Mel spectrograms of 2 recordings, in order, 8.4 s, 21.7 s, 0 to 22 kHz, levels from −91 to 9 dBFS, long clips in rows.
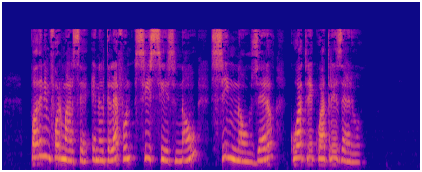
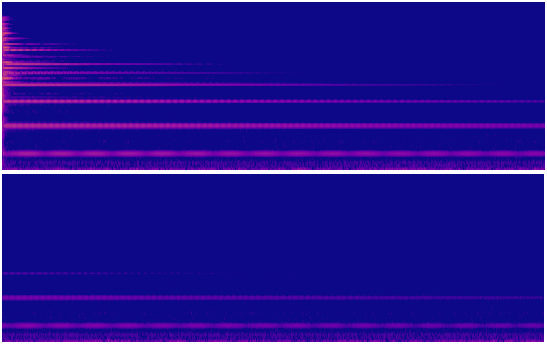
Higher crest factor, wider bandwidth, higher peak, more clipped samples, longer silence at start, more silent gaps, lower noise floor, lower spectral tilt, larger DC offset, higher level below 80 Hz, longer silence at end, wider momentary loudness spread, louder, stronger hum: second, 20 dB vs 36 dB; about the same, 12 kHz vs 13 kHz; first, -6 dBFS vs -12 dBFS; neither; first, 0.6 s vs 0 s; neither; first, -84 dBFS vs -72 dBFS; first, -2 dB/octave vs 2.5 dB/octave; neither; about the same, -76 dBFS vs -78 dBFS; first, 1.2 s vs 0.15 s; second, 8 LU vs 24 LU; first, -23 LUFS vs -43 LUFS; neither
